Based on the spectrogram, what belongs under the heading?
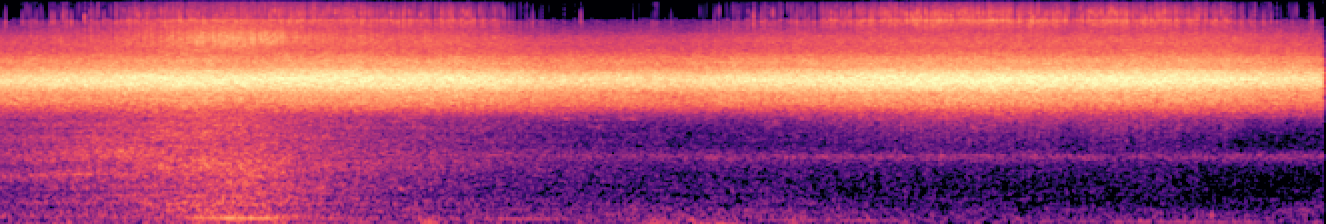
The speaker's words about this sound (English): Wait, here's another car.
